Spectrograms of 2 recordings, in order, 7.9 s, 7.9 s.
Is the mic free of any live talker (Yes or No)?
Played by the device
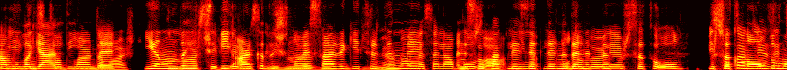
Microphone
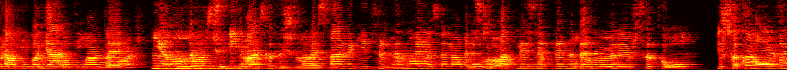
No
